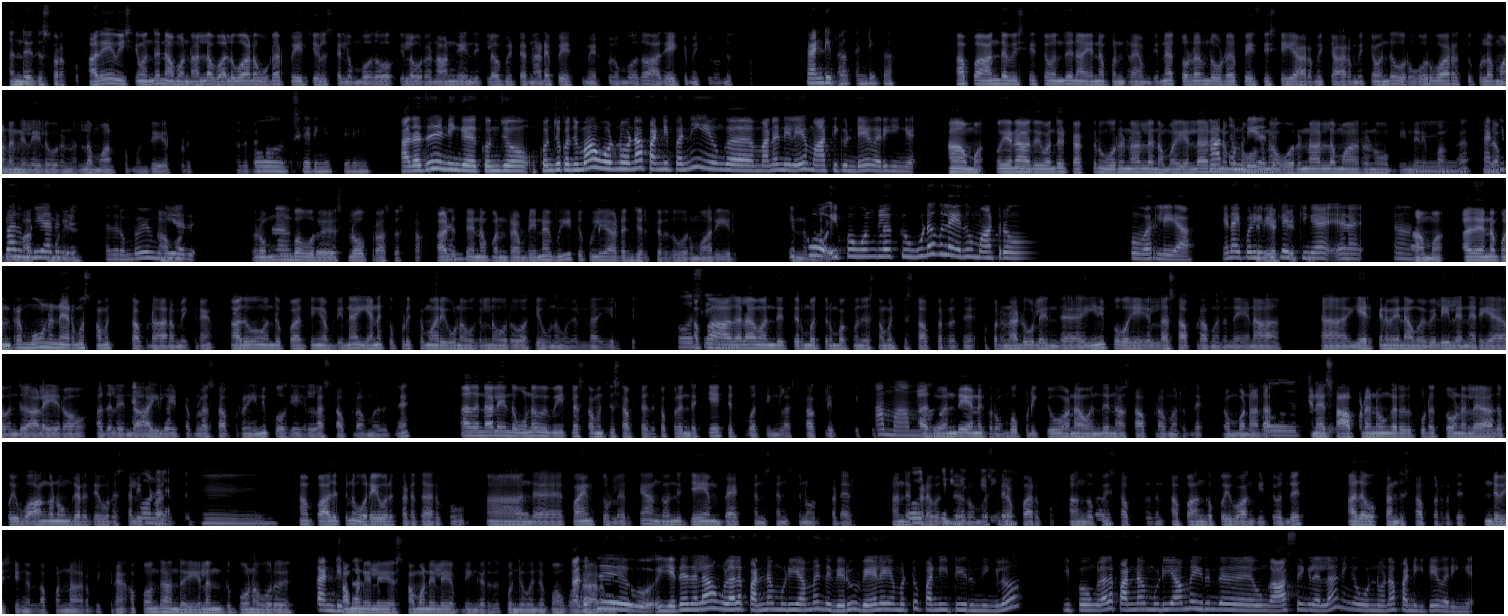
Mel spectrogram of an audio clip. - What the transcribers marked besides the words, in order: in English: "கெமிக்கல்"; distorted speech; other background noise; other noise; static; drawn out: "ம்"; tapping; in English: "ஸ்லோ ப்ராசஸ்"; mechanical hum; in English: "ஆயில் ஐட்டம்லாம்"; drawn out: "ம்"
- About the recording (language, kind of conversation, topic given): Tamil, podcast, மனஅழுத்தத்தை சமாளிக்க தினமும் நீங்கள் பின்பற்றும் எந்த நடைமுறை உங்களுக்கு உதவுகிறது?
